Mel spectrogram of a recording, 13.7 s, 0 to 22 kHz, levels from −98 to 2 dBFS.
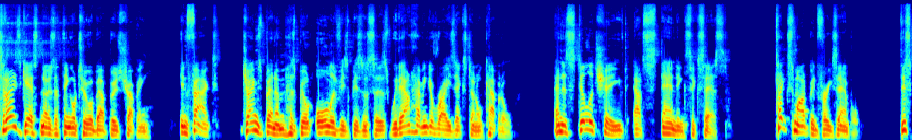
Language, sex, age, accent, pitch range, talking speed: English, male, 50-69, Australian, 105-150 Hz, 160 wpm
